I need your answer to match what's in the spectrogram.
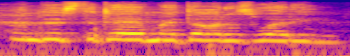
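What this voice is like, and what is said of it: Italian Godfather-style movie accent. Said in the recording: “Is that your Italian accent? Is that your godfather ... accent?”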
